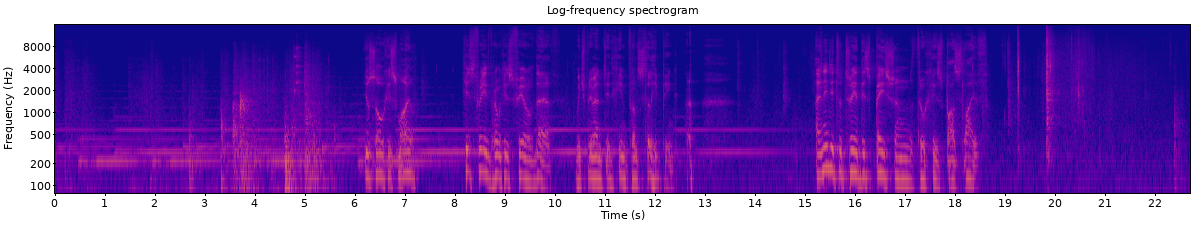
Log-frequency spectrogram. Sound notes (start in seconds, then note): 3.4 knocks; 3.5 door closes; 12.5 chuckles; 19.7 match strikes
